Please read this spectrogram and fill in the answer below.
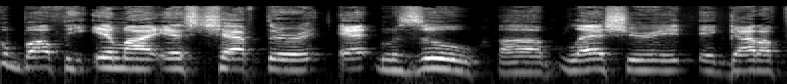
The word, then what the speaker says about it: Mizzou: Y'all Missouri people pronounce it like Mizzou, and I pronounce it Mizzou. So I'm pronouncing like y'all, Mizzou.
